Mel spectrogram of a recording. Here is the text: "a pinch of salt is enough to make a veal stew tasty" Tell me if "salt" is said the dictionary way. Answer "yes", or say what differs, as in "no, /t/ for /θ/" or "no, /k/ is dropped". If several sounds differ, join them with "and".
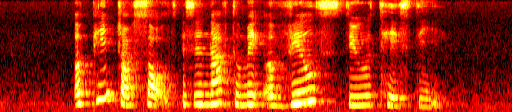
yes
